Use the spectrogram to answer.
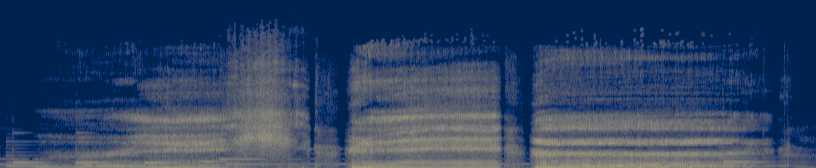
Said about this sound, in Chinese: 这双头狗啊，两颗头同时都看到了海克力斯，便开始发出低沉恐怖的叫声。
